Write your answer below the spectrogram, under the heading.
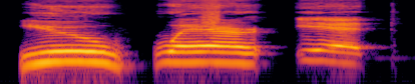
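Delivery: loud, flat, eerie mechanical robot voice. Handing the costume to the narrator, he speaks in a creepy robot voice. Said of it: "says in a creepy robot voice".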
